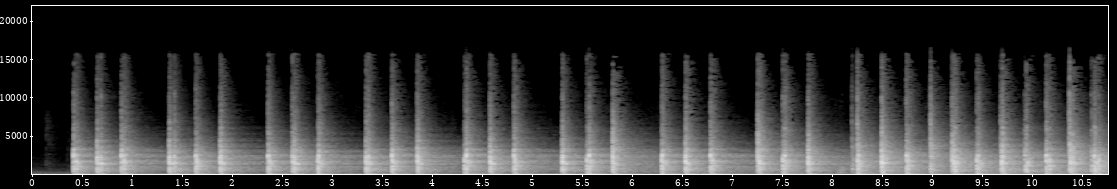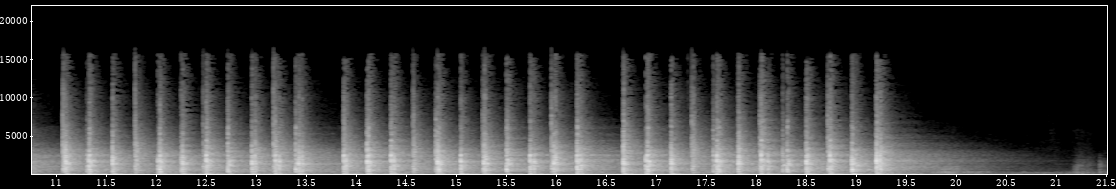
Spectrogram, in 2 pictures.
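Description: Percussion ensemble playing sharp struck strokes, about four a second, in repeating groups that each start loud and fall away. It begins suddenly out of silence about half a second in and stops just before the end.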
